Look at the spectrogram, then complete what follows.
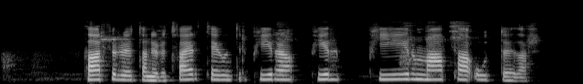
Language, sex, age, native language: Icelandic, female, 30-39, Icelandic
